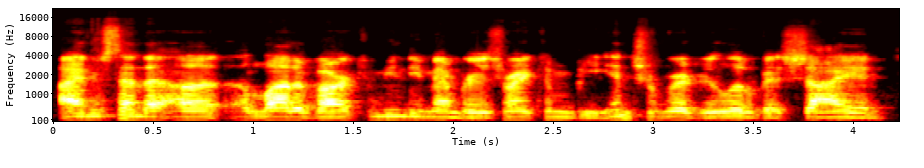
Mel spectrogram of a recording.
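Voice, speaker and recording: A man's voice: sits low, level tone, fast, sharp tone, rough recording. A man hosting a community video call, stammering into sentences with repeated words and encouraging his guest. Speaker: community host. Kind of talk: casual chat on a video call.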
